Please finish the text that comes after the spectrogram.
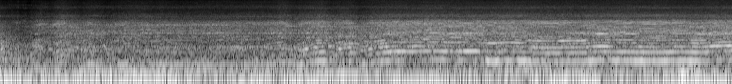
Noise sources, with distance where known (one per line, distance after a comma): unidentified powered saw, near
